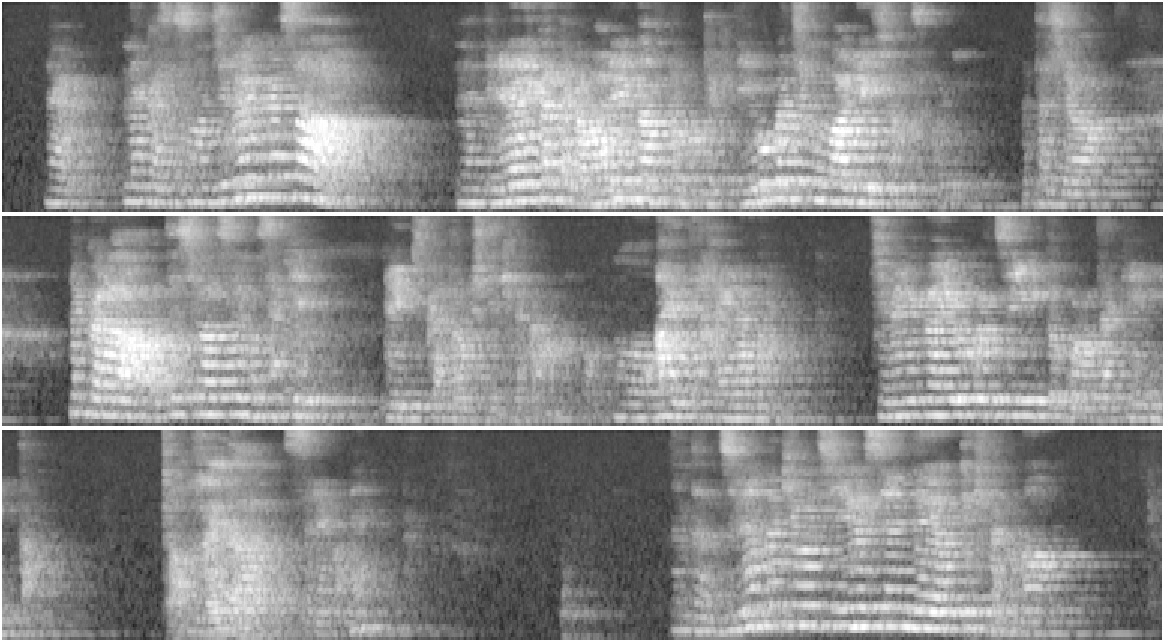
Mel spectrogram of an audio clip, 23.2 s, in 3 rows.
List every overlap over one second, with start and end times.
none

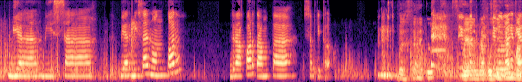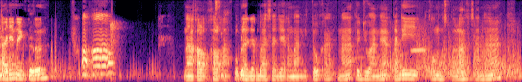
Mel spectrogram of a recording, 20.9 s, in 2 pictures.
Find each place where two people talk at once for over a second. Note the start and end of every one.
9.2-10.5

